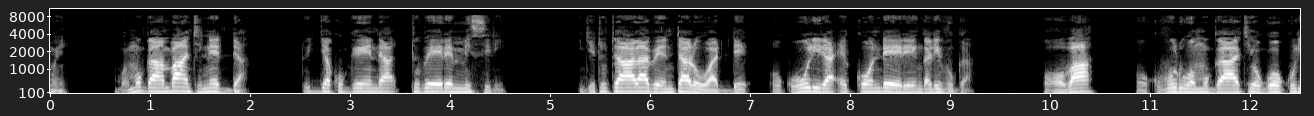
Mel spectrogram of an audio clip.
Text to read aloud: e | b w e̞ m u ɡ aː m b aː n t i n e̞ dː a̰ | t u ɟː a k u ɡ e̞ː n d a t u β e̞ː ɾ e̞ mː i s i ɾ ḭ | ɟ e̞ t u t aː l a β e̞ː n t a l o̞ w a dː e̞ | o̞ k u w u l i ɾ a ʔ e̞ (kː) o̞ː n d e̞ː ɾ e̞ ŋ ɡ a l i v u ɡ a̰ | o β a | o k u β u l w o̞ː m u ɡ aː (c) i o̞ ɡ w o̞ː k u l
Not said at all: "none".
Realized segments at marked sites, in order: kː, t

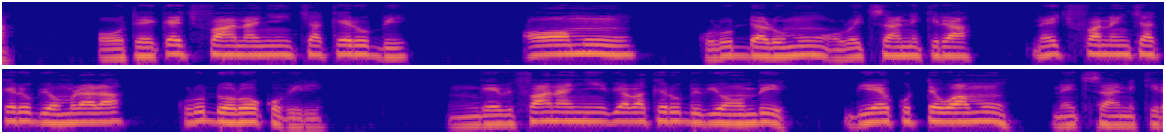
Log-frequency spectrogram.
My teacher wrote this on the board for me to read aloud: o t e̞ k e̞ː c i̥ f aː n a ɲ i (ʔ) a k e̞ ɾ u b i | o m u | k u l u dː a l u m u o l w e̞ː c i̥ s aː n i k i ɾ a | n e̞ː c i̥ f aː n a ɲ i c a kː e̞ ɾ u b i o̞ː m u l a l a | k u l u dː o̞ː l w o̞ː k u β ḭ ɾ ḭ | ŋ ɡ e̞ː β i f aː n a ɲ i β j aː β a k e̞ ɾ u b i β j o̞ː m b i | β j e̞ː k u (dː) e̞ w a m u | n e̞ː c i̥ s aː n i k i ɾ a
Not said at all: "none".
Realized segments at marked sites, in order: c, tː

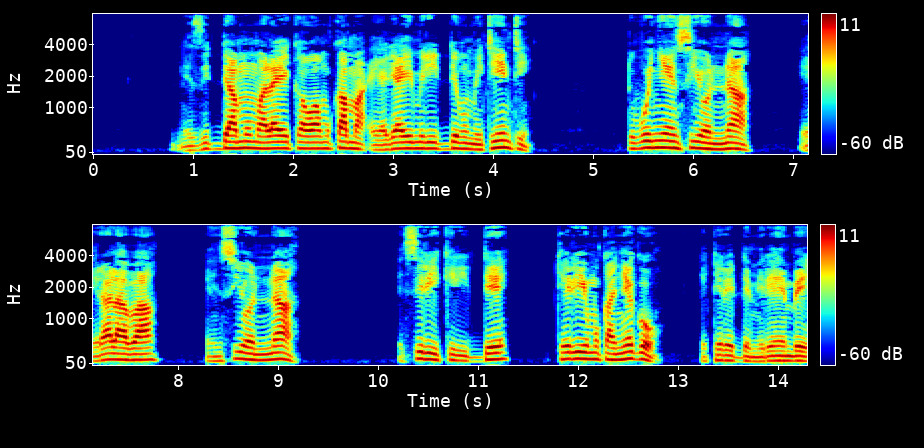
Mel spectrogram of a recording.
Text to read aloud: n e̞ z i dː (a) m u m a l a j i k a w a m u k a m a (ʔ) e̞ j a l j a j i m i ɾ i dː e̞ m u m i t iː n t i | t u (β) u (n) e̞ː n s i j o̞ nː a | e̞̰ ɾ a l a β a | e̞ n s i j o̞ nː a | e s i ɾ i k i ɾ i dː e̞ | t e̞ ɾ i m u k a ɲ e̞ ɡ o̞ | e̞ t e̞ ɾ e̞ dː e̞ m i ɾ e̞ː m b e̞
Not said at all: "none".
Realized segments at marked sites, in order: a, ʔ, β, ɲ

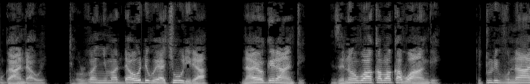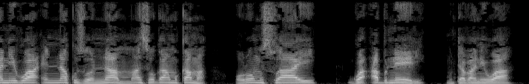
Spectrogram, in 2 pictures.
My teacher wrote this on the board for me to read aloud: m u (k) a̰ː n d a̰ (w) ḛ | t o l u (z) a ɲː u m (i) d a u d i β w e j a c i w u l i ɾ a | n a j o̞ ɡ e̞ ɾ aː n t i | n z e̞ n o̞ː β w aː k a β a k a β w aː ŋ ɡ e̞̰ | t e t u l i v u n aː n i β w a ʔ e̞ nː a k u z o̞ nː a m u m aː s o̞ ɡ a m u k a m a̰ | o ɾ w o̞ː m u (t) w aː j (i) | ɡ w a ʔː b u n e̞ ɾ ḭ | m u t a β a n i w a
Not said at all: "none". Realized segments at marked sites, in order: ɡ, w, v, a, s, i

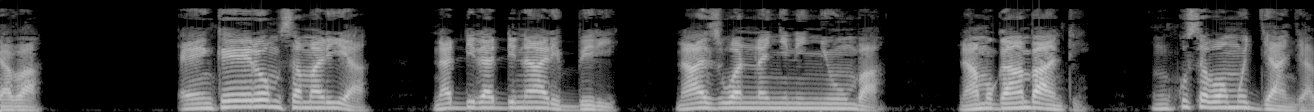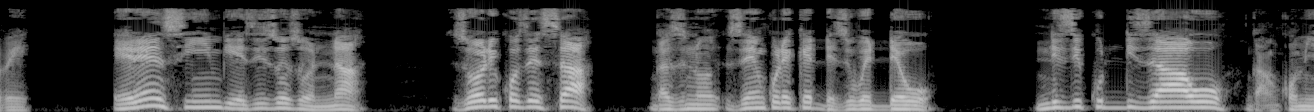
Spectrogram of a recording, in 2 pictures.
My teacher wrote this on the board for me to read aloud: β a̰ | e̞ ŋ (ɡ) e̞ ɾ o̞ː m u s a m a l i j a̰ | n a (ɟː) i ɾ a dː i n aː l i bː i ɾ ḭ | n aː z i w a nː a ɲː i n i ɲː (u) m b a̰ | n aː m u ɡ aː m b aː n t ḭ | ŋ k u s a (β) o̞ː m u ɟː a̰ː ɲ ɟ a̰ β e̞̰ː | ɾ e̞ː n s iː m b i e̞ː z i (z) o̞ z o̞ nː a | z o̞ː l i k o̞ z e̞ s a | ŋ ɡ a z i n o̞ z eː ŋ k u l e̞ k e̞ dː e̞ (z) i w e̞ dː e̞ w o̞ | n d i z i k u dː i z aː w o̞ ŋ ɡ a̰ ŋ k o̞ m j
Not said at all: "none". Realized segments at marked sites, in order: k, dː, uː, β, z, z

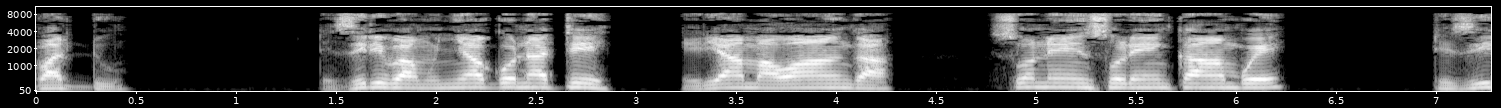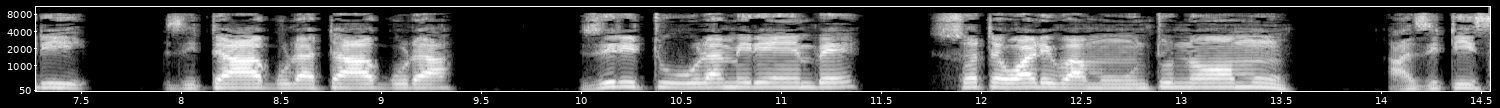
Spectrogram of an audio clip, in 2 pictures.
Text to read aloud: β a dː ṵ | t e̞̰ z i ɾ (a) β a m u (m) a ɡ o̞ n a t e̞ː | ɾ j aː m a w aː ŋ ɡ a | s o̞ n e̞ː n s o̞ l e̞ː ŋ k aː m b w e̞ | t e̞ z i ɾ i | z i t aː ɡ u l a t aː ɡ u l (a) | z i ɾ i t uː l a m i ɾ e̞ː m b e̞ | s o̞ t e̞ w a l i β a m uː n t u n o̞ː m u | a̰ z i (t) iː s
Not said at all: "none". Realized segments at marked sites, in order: i, ɲ, a, t

